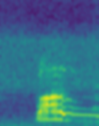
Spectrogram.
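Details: A domestic cat outdoors by woods outside a house gives a single clear, strained meow that swells quickly and then trails off; it sounded distressed, but the cat was not actually in trouble.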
